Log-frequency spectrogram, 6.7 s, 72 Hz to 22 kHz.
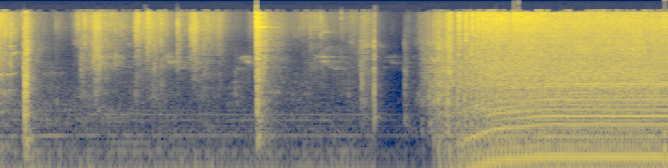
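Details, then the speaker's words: Bolens/MTD 11A-B0BL765 21" push mower, 2014, Briggs & Stratton 500 E Series 140cc, no-start from old fuel, after fuel tank clean-out: some clatter, then a pull start catches into a steady, even drone, running clean. "there you go old fuel does it to you every time all right well that's running great couldn't ask for no better it's ready to mow grass there okay"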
